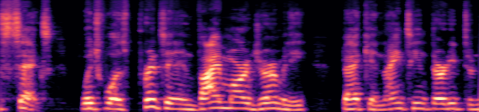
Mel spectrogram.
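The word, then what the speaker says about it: Weimar: you're looking up viar you're pronouncing it wrong it's not Yar I speak German in German we don't have a double U we have a double v so it's viar Germany not Yar it's viar you're mispronouncing the the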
